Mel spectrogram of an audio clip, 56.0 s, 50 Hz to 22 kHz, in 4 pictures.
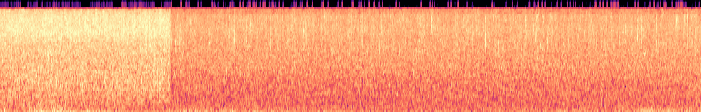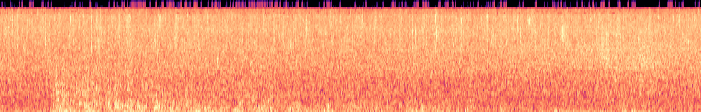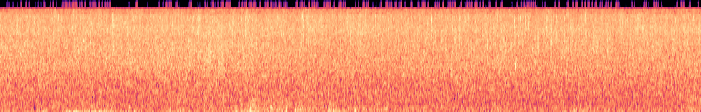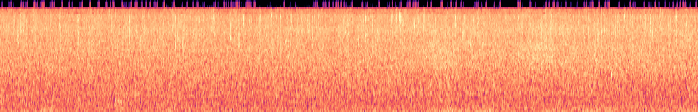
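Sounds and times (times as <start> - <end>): thunder rumbling: 0.0 - 8.4, 15.0 - 35.8
heavy rain: 0.0 - 56.0.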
